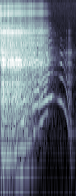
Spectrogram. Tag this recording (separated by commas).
home sounds, Cupboard open or close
